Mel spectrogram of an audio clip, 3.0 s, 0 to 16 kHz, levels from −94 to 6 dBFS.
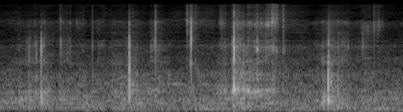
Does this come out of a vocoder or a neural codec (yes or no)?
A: yes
